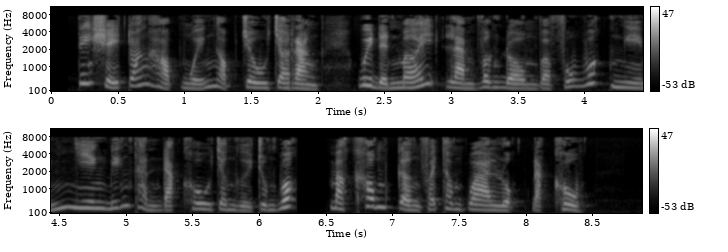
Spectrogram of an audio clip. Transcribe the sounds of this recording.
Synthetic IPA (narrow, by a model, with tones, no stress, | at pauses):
t̪i˨˦ənsḭ˧˥t̪waː˨˦nɦa˨˩wk͡p̚ŋwḭ˧˥ənŋa˨˩wk͡p̚t͡ɕu˧t͡ɕɔ˧za˨˩ŋ | kwi˧ɗḭ˧˨ŋ̟məː˨˦jlaː˨˩mvə˧nɗo̰˨nvaː˨˩fu˨˦kwt̚ŋḭ˧˩əmɲi˧ənɓi˨˦ənt̪ʰa˨˩jŋ̟ɗa˨˩k̚xu˧t͡ɕɔ˧ŋɨ˨˩əjt͡ɕʊ˧ŋ͡mku˦˥ək̚maː˨˩xə˧wŋ͡mkə˨˩nfaː˧˩jt̪ʰə˧ŋ͡mkwaː˧lwə˨˩t̚ɗa˨˩t̚xu˧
